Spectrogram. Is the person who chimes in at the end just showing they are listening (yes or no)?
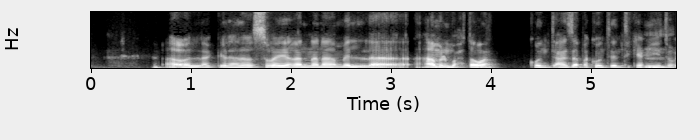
no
